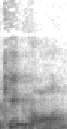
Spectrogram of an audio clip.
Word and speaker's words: Karen: Phonetically, how do you say Karen? K-Ron.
